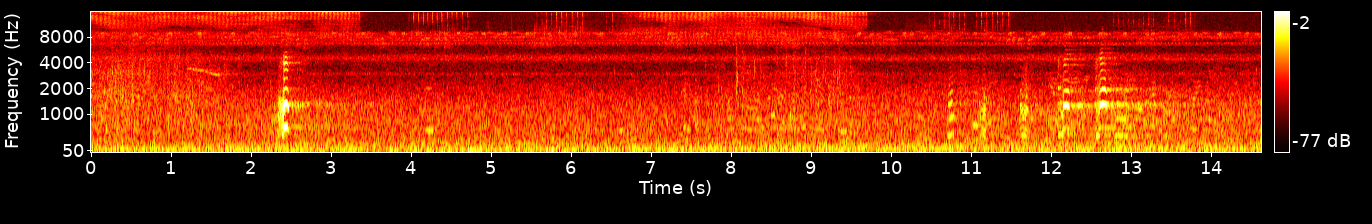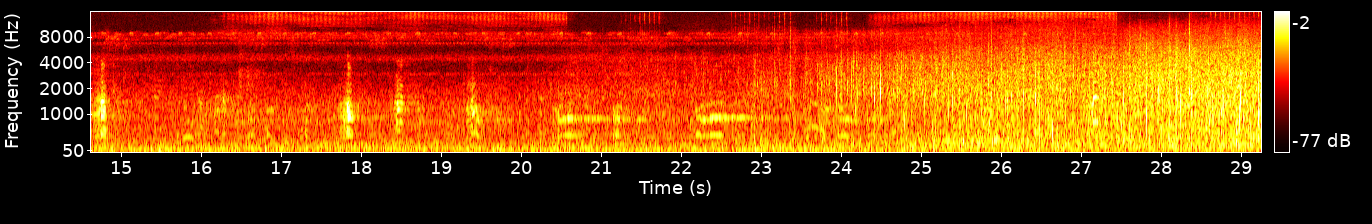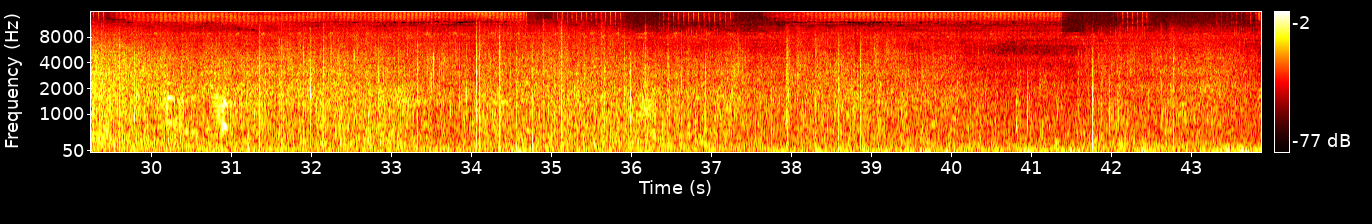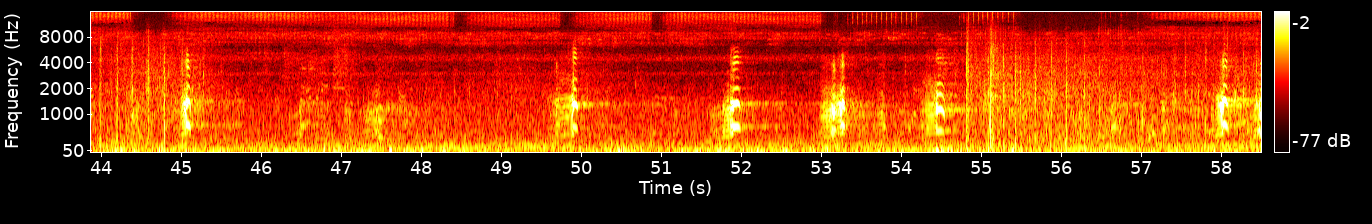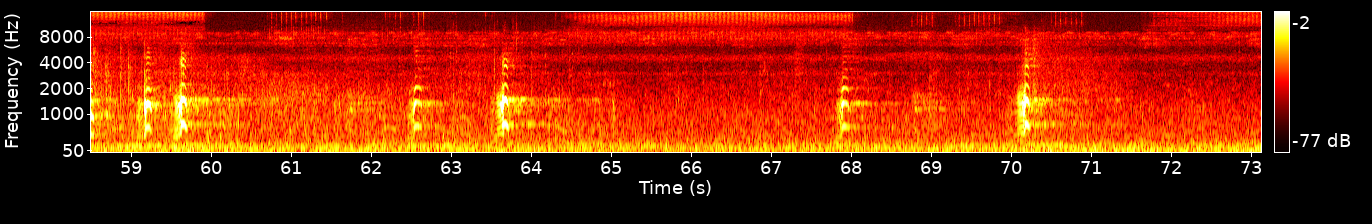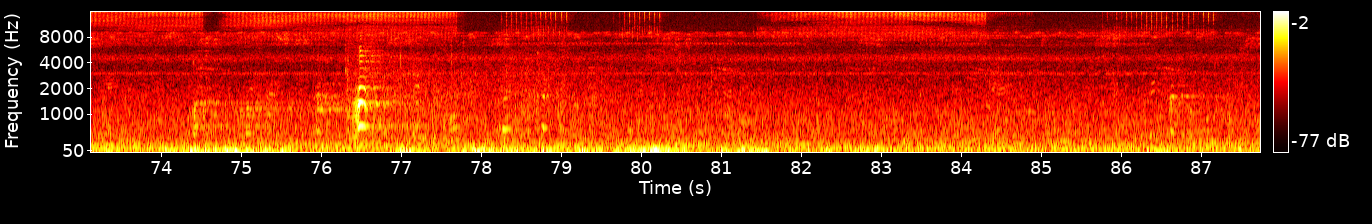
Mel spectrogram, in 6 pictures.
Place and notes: Sounds heard sitting on the shore of Kunkel Lake (Canadian Geese slapdown), Ouabache State Park, Bluffton, IN, 46714, USA
Indiana, USA, 20 October 2019, 15:26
